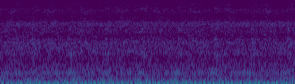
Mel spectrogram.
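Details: Subaru FB engine, after a no-oil-pressure fault: paper towel likely clogged the oil pickup, aluminium shavings; after clearing, quick, even pulses at a steady idle with no knocking, running an hour and revved.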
